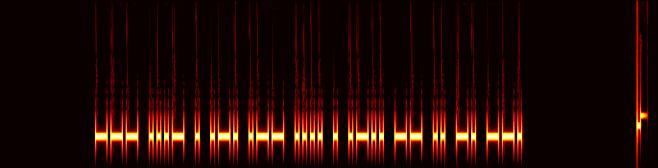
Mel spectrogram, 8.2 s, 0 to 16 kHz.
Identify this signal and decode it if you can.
Morse code, heard as a keyed tone, about 25 wpm, 700 Hz. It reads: OVERWHELMING
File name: Twelve Letter Words - 25wpm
